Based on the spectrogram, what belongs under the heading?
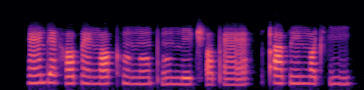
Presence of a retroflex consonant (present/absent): absent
